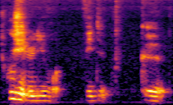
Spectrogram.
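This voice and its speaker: A woman's voice: deep voice, fairly even intonation, measured pace, mellow. A woman chatting casually and enthusiastically about the books on her reading pile. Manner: chatty, enthusiastic, ends phrases with "quoi". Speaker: book vlogger.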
